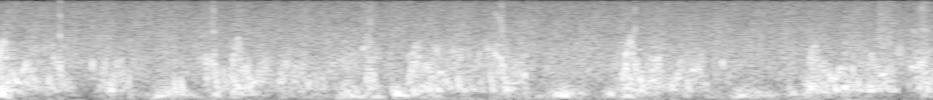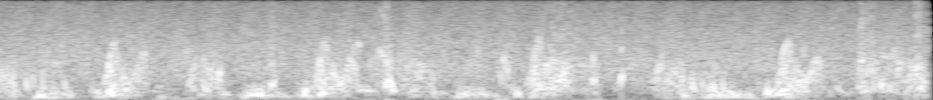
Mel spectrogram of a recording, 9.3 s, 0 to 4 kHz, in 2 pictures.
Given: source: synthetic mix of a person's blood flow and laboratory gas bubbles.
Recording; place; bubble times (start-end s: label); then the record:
Doppler ultrasound of blood flow; precordium
0.00-0.66 s: bubbles
0.81-1.20 s: bubbles
1.51-1.97 s: bubbles
2.03-2.10 s: bubbles
2.14-2.69 s: bubbles
2.75-2.80 s: bubbles
3.07-3.72 s: bubbles
4.04-5.06 s: bubbles
5.62-5.79 s: bubbles
6.02-6.11 s: bubbles
6.22-6.75 s: bubbles
7.06-7.12 s: bubbles
7.17-7.23 s: bubbles
7.43-7.71 s: bubbles
7.77-7.85 s: bubbles
8.05-8.36 s: bubbles
8.68-8.77 s: bubbles
8.96-9.34 s: bubbles
From the record:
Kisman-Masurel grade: 342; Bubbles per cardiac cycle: rolling drumbeat, 9 or more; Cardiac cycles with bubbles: 100%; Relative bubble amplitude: moderate (0.250 to 0.450); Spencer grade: 3 (all of the cardiac periods contain showers or single bubble signals, but not dominating or overriding the cardiac motion signals); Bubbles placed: anywhere in the cardiac cycle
